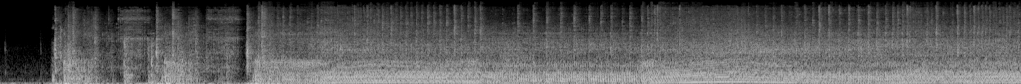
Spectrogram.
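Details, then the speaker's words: Stihl FS40C string trimmer during carburetor and idle-screw adjustment, choked and primed: after a pull start it surges and sags instead of holding a steady note. Rough running; the carb may need cleaning, unconfirmed. "still is having a hard time we very well might have to clean this carb it's getting better we are so close"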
